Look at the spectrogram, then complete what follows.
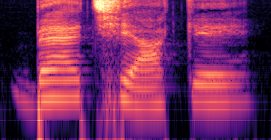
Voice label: "upper circular road", hokkien; singapore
